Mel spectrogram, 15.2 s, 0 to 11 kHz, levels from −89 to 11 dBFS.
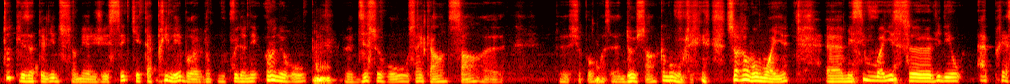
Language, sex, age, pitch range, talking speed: French, male, 50-69, 110-145 Hz, 160 wpm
